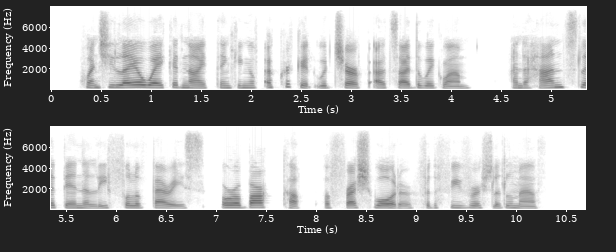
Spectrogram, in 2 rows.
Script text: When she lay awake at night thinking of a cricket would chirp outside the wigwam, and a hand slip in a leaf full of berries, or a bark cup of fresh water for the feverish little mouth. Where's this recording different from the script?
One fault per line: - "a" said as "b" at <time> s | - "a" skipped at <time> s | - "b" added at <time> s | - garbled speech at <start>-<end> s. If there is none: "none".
none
